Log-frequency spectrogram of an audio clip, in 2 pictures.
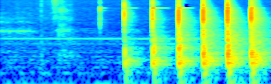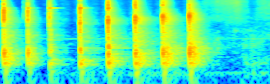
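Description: A hammer striking in a quick, even series of about fourteen blows, roughly three a second. The blows start about a second and a half in and stop near the end.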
